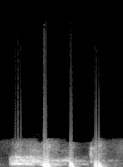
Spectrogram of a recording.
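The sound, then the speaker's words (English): A small dog of about ten pounds barks in three quick, sharp yaps about a fifth of a second apart, with a whiny, sustained yelp running underneath. “That's my dog, but he's like ten pounds”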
